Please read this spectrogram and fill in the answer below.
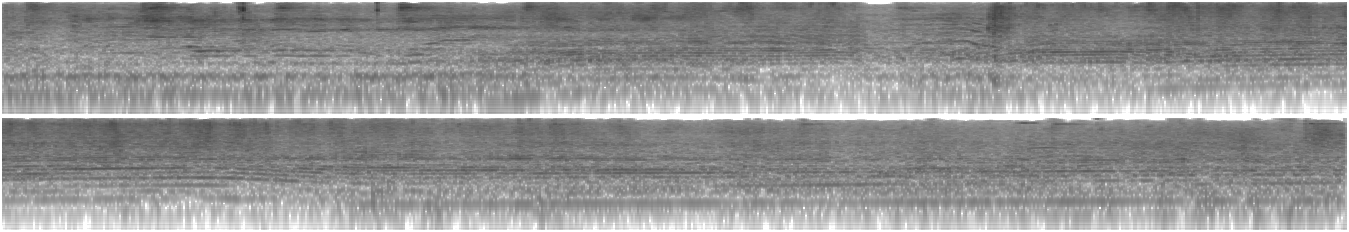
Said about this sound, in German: wenn du so unterwegs bist wie ein kleine Smart und du hast so einen Motor drin,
